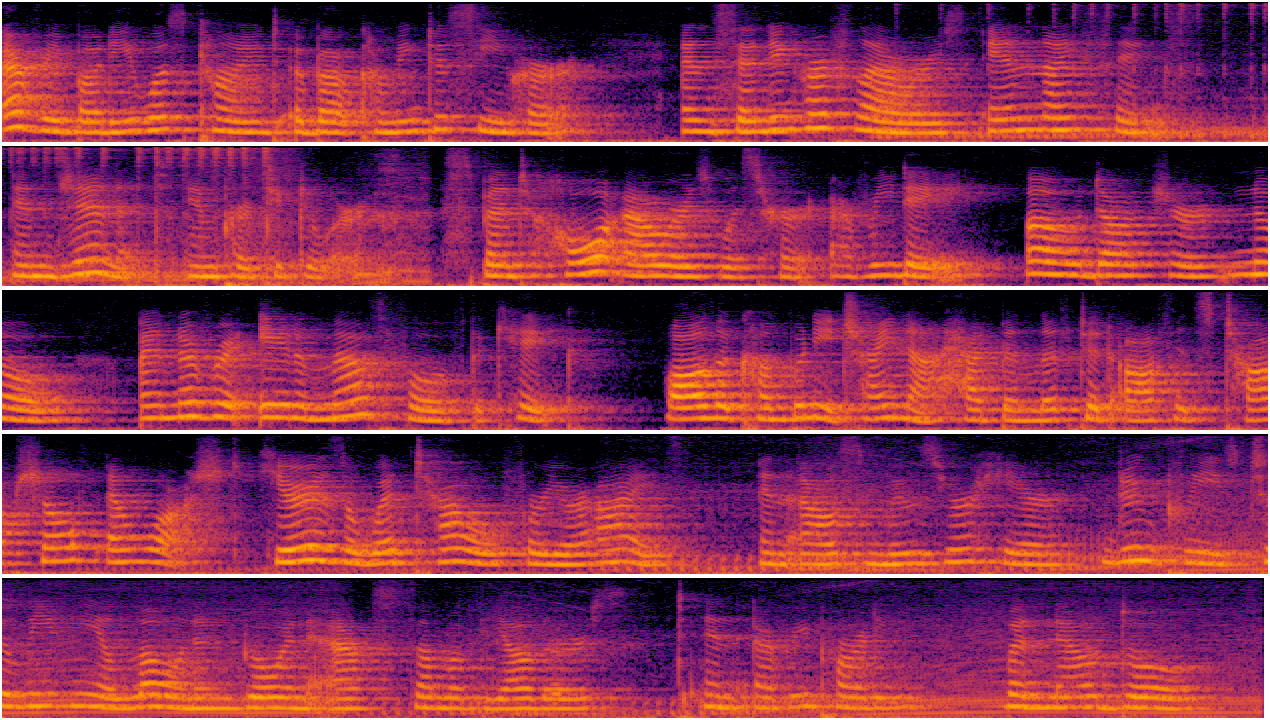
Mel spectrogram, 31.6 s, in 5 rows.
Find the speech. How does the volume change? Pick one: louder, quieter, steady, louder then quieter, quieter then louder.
steady.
